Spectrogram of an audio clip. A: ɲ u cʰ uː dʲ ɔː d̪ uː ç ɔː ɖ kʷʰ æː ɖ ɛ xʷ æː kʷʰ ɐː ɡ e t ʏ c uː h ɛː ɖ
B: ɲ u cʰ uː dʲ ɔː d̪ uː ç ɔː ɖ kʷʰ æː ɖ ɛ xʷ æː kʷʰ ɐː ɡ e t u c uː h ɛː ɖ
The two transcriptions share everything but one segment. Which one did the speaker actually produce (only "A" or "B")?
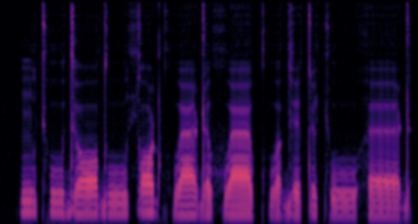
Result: A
